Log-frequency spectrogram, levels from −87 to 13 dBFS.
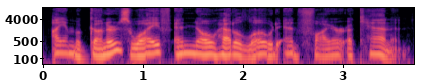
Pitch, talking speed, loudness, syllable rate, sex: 150 Hz, 225 wpm, -18 LUFS, 4.6 syllables/s, female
